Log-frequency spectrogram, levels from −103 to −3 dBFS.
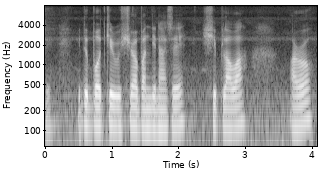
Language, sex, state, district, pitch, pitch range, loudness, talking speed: Nagamese, male, Nagaland, Dimapur, 115 Hz, 110-120 Hz, -17 LUFS, 75 wpm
